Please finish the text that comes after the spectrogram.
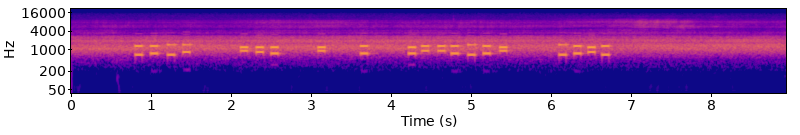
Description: DTMF, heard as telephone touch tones, dialled by hand, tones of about 90 ms, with street noise. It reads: 2539 *74 * 5 400535* 3572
